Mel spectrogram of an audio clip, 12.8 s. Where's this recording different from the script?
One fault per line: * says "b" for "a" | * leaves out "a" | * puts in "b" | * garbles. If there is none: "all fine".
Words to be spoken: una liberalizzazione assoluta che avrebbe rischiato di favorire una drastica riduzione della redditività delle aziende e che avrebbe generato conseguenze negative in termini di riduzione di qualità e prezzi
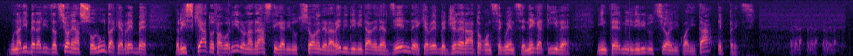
* leaves out "di"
